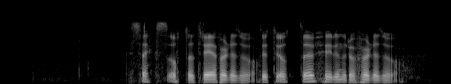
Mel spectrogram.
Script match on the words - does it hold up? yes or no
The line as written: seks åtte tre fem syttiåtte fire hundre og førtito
no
